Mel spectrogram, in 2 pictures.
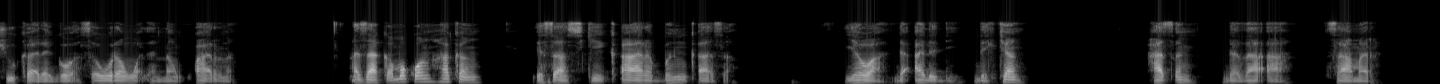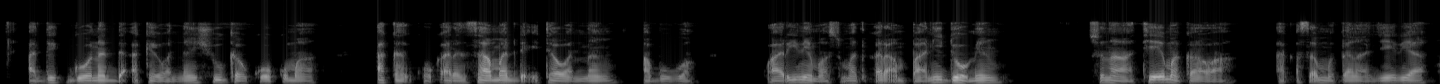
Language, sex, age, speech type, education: Hausa, male, 46-60, spontaneous, tertiary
